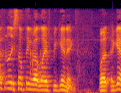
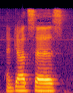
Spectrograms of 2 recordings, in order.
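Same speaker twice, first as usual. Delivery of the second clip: ordinary talk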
